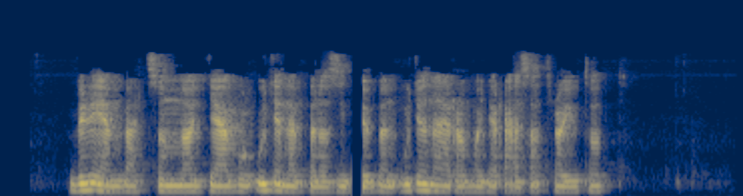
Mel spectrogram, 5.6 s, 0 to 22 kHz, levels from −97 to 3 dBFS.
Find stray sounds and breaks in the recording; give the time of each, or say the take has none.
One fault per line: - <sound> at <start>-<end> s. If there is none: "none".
- dropout at 2.6-2.7 s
